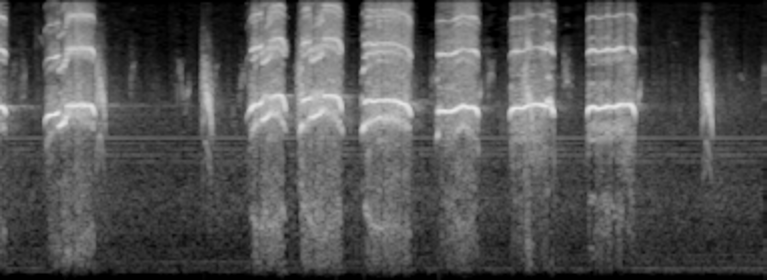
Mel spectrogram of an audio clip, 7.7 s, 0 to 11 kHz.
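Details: Osprey calling at a nest at Dunrovin Ranch, 21 August 2019, with fish delivered at 7:05 and 7:31 AM that morning. Insistent high whistles, about seven loud notes repeated quickly, plus a couple of short faint chips before and after.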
